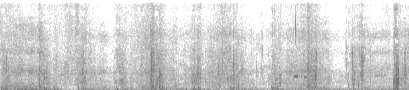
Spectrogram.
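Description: Footsteps walking on sandy red dirt, about two steps a second.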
